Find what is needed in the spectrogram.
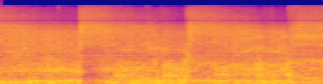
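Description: Heavy metal band playing live: distorted electric guitars, bass guitar and drum kit, loud and dense.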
